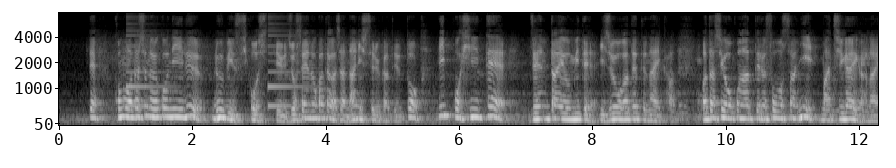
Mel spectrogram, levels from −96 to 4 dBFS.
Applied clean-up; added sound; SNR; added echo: none; Acoustic guitar; 18 dB; reverberation time 0.4 s.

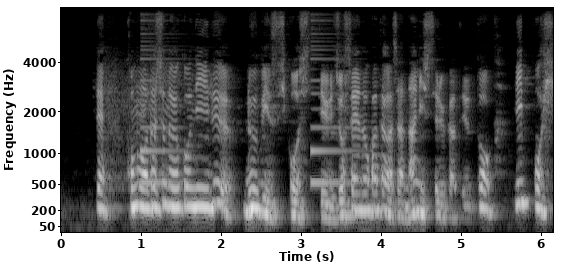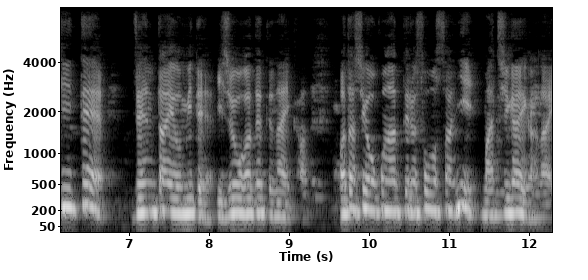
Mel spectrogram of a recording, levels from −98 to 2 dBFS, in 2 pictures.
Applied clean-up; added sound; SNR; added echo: classical method WPE with log-MMSE.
